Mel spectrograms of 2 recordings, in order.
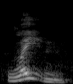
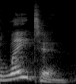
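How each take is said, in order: First: The middle T sound is dropped. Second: The middle T sound is clearly pronounced. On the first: "you'll often hear people say Layton" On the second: "a city here named Layton"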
